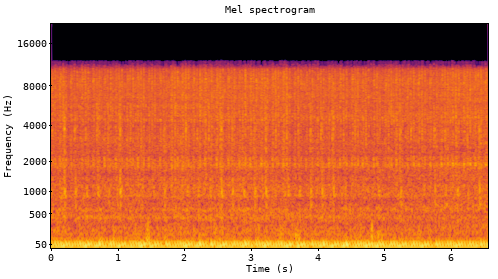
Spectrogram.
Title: Willys MB 1943 Engine Knock Part 2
